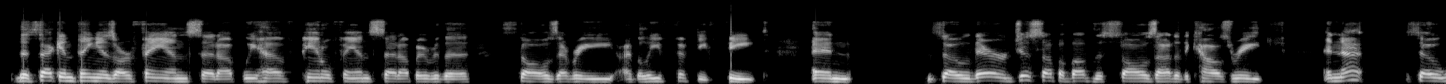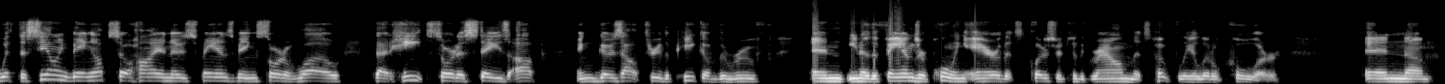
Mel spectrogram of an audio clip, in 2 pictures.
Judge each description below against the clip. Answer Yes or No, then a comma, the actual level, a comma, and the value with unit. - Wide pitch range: No, average, 3.9 semitones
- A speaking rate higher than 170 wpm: Yes, average, 180 wpm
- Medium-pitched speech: Yes, medium, 145 Hz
